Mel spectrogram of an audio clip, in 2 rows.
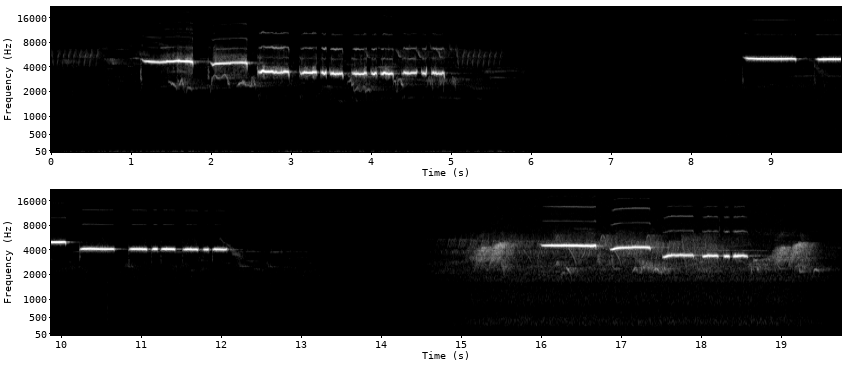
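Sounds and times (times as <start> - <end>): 
White-throated Sparrow singing: 0.5 - 5.8, 8.7 - 12.7, 15.0 - 19.6.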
